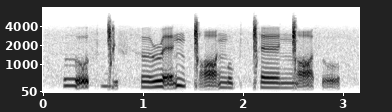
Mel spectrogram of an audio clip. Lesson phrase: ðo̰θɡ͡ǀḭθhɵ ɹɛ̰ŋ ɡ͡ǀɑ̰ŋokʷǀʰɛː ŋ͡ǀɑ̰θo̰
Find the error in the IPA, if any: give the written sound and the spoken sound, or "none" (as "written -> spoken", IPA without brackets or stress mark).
none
